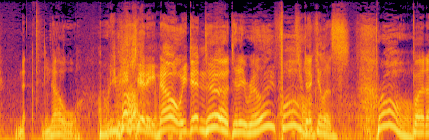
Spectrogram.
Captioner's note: stoner voice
